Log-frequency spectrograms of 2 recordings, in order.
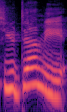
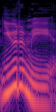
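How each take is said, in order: First: Udemy as you-DEM-ee; stressed middle syllable. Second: Udemy as YOU-tuh-mee. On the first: Shown as a demonstration. Podcaster giving own guess at the name, Udemy as you-DEM-ee. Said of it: "I feel like it is Udemy". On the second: Retold or imitated. Quoting someone who records classes, Udemy as YOU-tuh-mee. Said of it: "she called it Udemy".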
